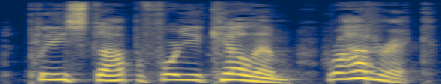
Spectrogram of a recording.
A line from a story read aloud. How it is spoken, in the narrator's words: sobbed, more frantically, more tears streaming down her face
